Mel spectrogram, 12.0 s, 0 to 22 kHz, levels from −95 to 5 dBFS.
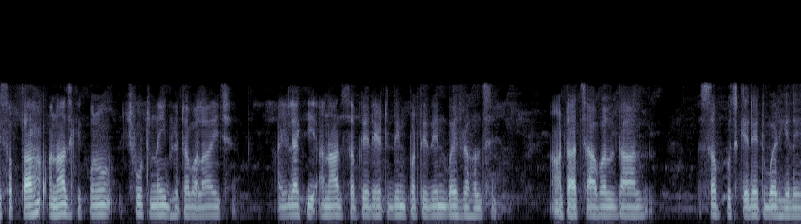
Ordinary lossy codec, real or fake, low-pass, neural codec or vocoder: none; fake; 5.4 kHz; vocoder, 44.1 kHz, 128 mel bands, Pupu-Vocoder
